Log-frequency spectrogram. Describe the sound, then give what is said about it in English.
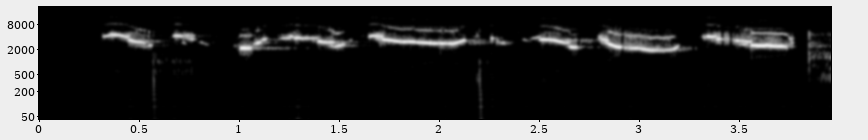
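A voice imitates birds at a distance as heard through a window from a second story: a quick run of whistled chirps and tweets, about a dozen short warbling phrases over four seconds, with no talking. “Yes, I can do an impression of birds at a distance as heard through a window from a second story.”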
